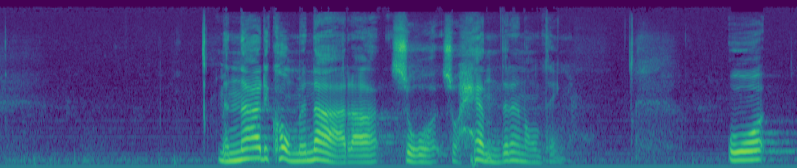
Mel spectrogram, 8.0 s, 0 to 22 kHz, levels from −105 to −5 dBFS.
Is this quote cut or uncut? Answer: uncut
